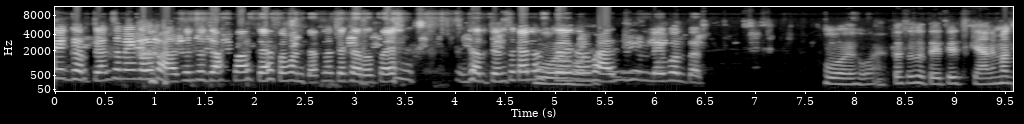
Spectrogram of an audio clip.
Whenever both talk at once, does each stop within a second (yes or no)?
yes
